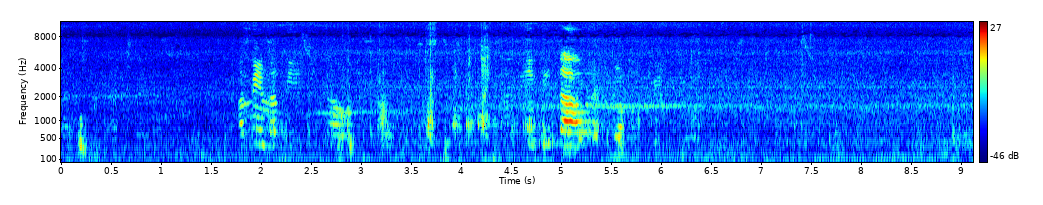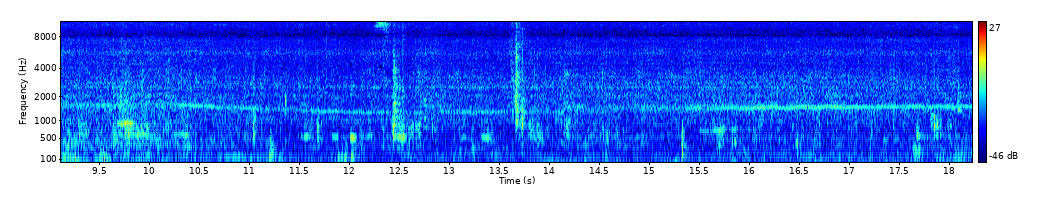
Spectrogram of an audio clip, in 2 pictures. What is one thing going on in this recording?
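A young boy talks close by.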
